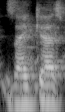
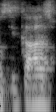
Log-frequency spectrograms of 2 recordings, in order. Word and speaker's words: ZiCAS: इसकी लोग different pronunciation इसको यूज करते हैं, लाइक ज़ाइकास भी कहा जाता है, इसको ज़िकास भी कुछ लोग कहते हैं.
